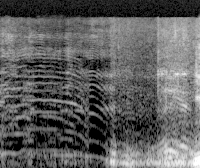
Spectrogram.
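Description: A man's amplified speech pauses; for about a second only faint, arching voice-like tones are heard, then his voice starts again and builds back to full speech by the end.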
